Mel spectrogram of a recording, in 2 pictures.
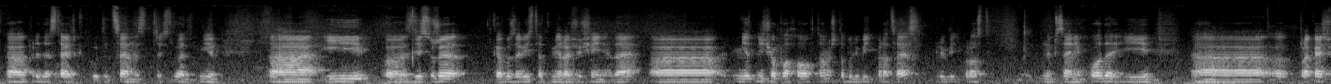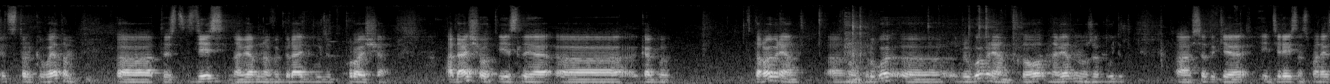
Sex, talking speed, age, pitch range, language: male, 135 wpm, 20-39, 110-130 Hz, Russian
